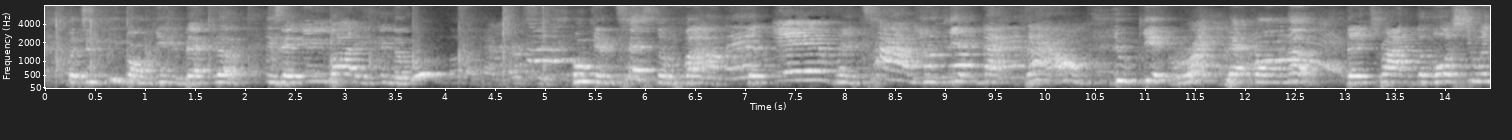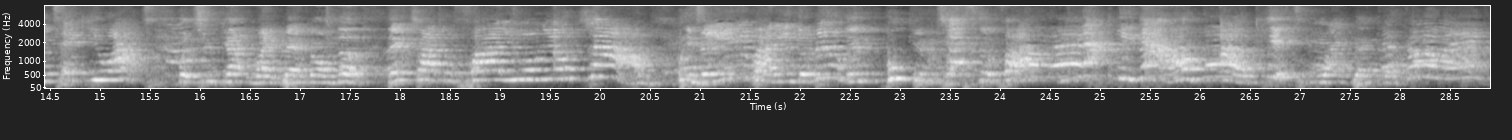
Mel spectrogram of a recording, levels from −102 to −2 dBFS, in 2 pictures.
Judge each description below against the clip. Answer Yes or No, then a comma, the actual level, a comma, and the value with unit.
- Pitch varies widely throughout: Yes, wide, 6.2 semitones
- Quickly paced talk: No, average, 150 wpm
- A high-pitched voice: Yes, very high, 275 Hz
